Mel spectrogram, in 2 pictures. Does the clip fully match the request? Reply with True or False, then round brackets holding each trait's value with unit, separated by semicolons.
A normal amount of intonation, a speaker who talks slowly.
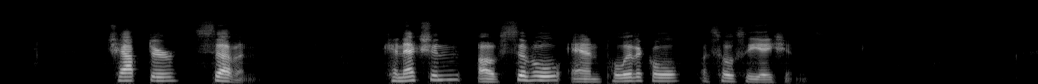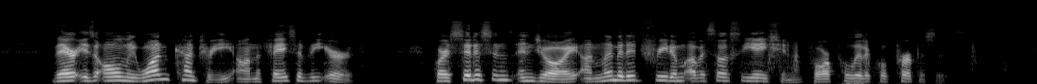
True (4.5 semitones; 85 wpm)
